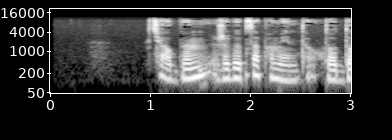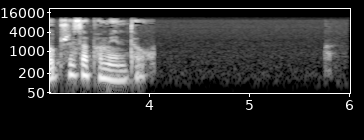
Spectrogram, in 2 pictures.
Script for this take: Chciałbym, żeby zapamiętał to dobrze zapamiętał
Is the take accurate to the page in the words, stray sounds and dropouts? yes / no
yes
